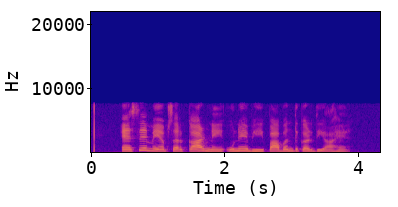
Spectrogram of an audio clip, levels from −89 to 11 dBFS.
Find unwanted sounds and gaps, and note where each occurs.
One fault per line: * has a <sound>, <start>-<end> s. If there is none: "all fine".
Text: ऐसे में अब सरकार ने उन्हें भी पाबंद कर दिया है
all fine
